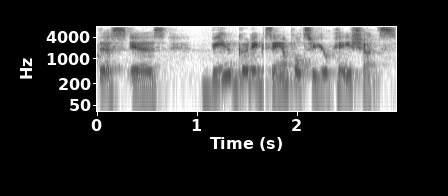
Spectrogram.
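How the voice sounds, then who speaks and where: A somewhat breathy woman's voice with an American accent, at a moderate pace. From US Midwest. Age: 60s. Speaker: physician. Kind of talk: casual chat.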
